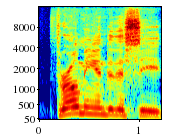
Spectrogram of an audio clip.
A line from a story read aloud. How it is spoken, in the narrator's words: Jonah said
